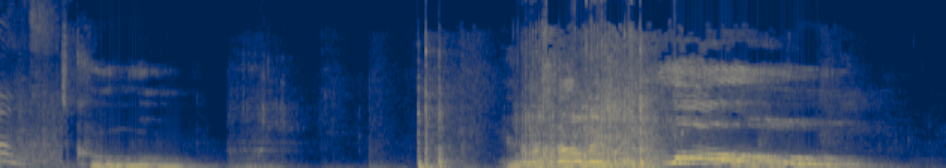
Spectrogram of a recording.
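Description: A person's voice calling out in one long exclamation that falls steadily in pitch. It begins with a loud noisy burst about three and a half seconds in.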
